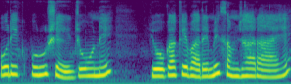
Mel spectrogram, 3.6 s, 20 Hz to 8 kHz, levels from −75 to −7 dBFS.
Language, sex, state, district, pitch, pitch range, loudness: Hindi, female, Bihar, Patna, 235 Hz, 215-260 Hz, -14 LUFS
